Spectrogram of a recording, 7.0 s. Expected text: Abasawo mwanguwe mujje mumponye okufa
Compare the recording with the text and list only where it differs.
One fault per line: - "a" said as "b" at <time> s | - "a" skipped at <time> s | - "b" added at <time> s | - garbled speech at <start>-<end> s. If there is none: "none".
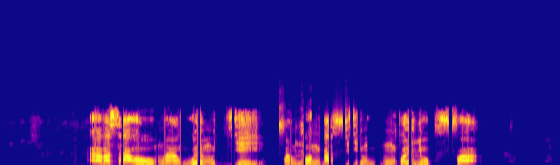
- garbled speech at 3.4-4.7 s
